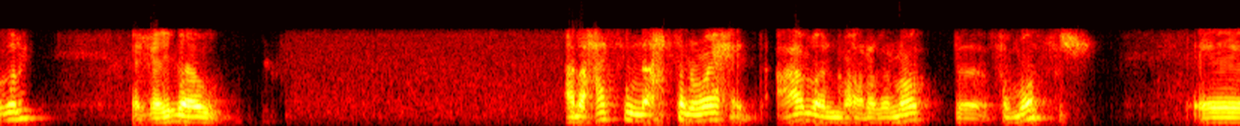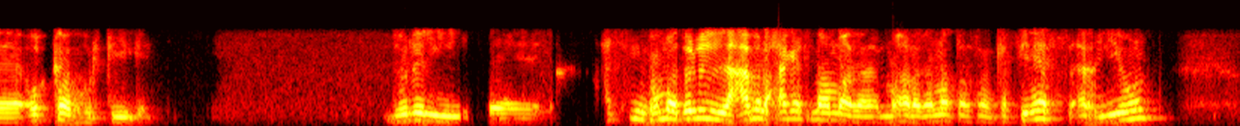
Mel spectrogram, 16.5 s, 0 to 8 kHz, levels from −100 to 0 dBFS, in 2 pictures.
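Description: G.729 coding runs through the whole clip. The speech is rebuilt at 8 kbit/s from a vocal tract filter, a pitch predictor and a few pulses per frame, so it comes across as slightly rough and synthetic. The line band sits at about 200 Hz to 3.7 kHz, leaving the voice muffled and thin, and the codec damage is plainly audible.

Echo leak appears from 4.16 to 4.21 s: a faint delayed copy of the voice, roughly 30 dB below the speech and arriving about 404 ms late. It is most likely the far side's loudspeaker feeding its microphone, with the echo canceller letting a scrap through.

VoIP packet loss concealed by the speech codec hits from 4.39 to 4.46 s, with 40 ms missing. The decoder fills the gap by extending its last pitch and filter at falling gain, so the speech smears into a brief buzzy, fading tone and stays weak for a moment after audio resumes.

Background gated by the echo canceller runs from 4.96 to 9.73 s. 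The room sound drops by as much as about 40 dB, and roughly 3 s of that span is affected. Each time the canceller clamps the microphone while the loudspeaker plays, the background vanishes, then returns when it releases.

A longer concealment runs from 8.74 to 8.87 s. About 80 ms is lost, which fits four 20 ms packets, and the stretched buzz lasts noticeably longer before it decays.

Gating returns from 11.29 to 14.64 s, again down as much as about 40 dB, with roughly 1.5 s of dips.

Packet loss concealment occurs twice more, at 12.56 to 12.66 s and 15.52 to 15.63 s. Each has 40 ms missing and the same short buzzy smear.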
